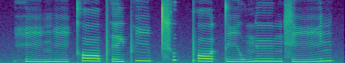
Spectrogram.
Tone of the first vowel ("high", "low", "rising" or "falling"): low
